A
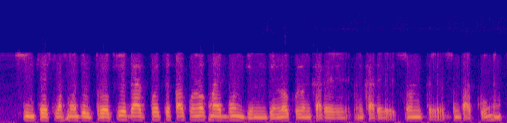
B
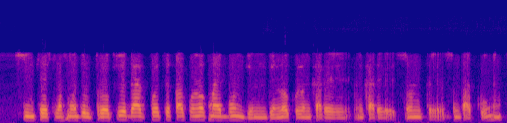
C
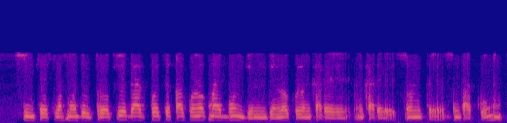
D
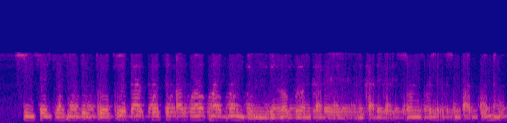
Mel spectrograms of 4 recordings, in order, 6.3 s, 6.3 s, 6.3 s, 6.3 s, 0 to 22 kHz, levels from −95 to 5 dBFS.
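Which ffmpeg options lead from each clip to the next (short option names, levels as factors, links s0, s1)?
-af "lowshelf=f=110:g=-12"
-af "acompressor=threshold=0.0398:ratio=6,volume=0.562"
-filter_complex "[0:a]asplit=2[s0][s1];[s1]adelay=215,lowpass=f=1600:p=1,volume=0.501,asplit=2[s2][s3];[s3]adelay=215,lowpass=f=1600:p=1,volume=0.35,asplit=2[s4][s5];[s5]adelay=215,lowpass=f=1600:p=1,volume=0.35,asplit=2[s6][s7];[s7]adelay=215,lowpass=f=1600:p=1,volume=0.35[s8];[s0][s2][s4][s6][s8]amix=inputs=5:normalize=0,volume=0.891"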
